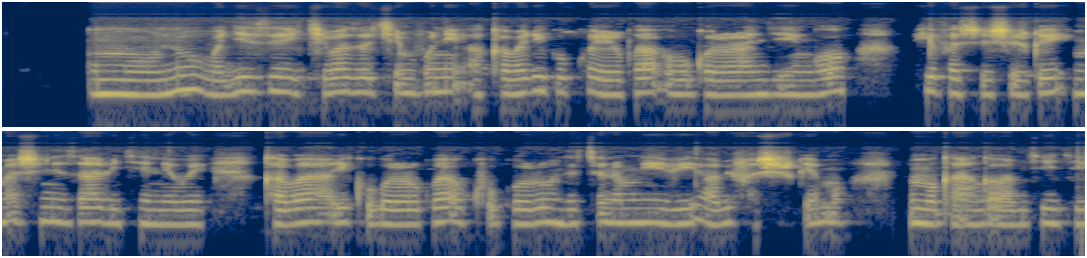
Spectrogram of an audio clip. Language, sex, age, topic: Kinyarwanda, female, 25-35, health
